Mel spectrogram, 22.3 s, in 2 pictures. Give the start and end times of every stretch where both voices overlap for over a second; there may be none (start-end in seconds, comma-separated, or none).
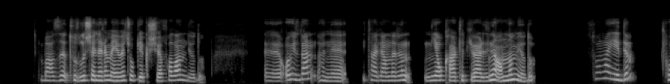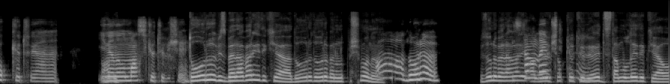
19.7-21.1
